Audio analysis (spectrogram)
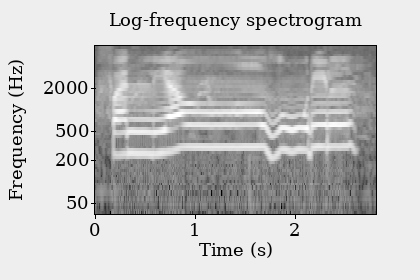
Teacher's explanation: nun sukunnya dibaca samar sambil berdengung. Nah, untuk ikhfa ausat ini karena makhrajnya terutama huruf lo itu tidak terlalu jauh dan tidak terlalu dekat dengan nun, maka ini tingkat samar sama dengungannya itu seimbang ya.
